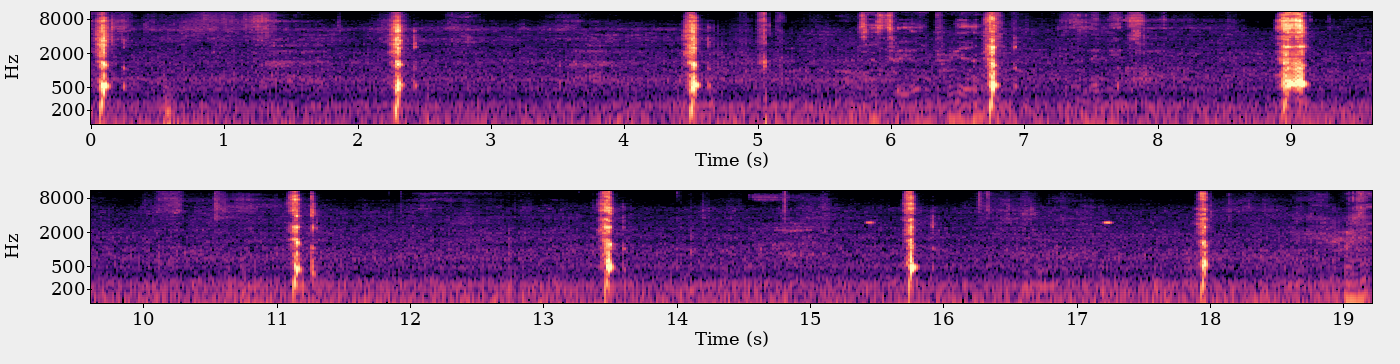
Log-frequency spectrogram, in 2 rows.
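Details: Sharp, brief hiccups recurring about every two seconds, roughly 27 a minute, over steady car noise, from a person who can't stop hiccuping while driving and finds it hard to speak, with no burps; persistent hiccups.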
